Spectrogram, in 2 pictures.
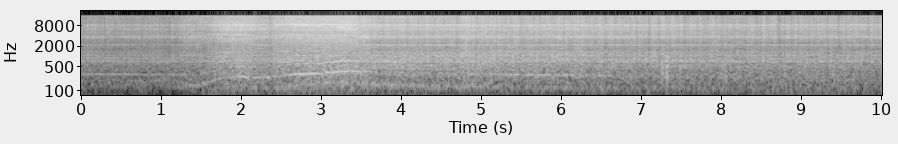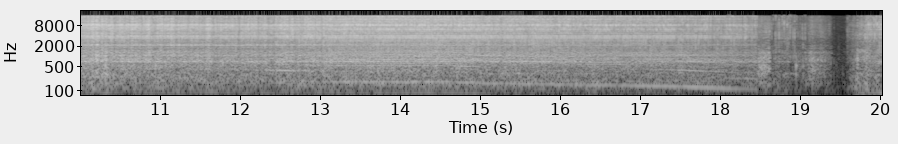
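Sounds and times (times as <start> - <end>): electric motor whining: 0.0 - 20.0
tyre and road noise: 0.0 - 20.0.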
